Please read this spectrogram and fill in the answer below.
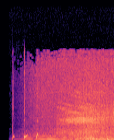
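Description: Sound effects for an animated logo intro: three quick rising bloops in the first second, then a swelling whoosh that builds over steady musical tones.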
